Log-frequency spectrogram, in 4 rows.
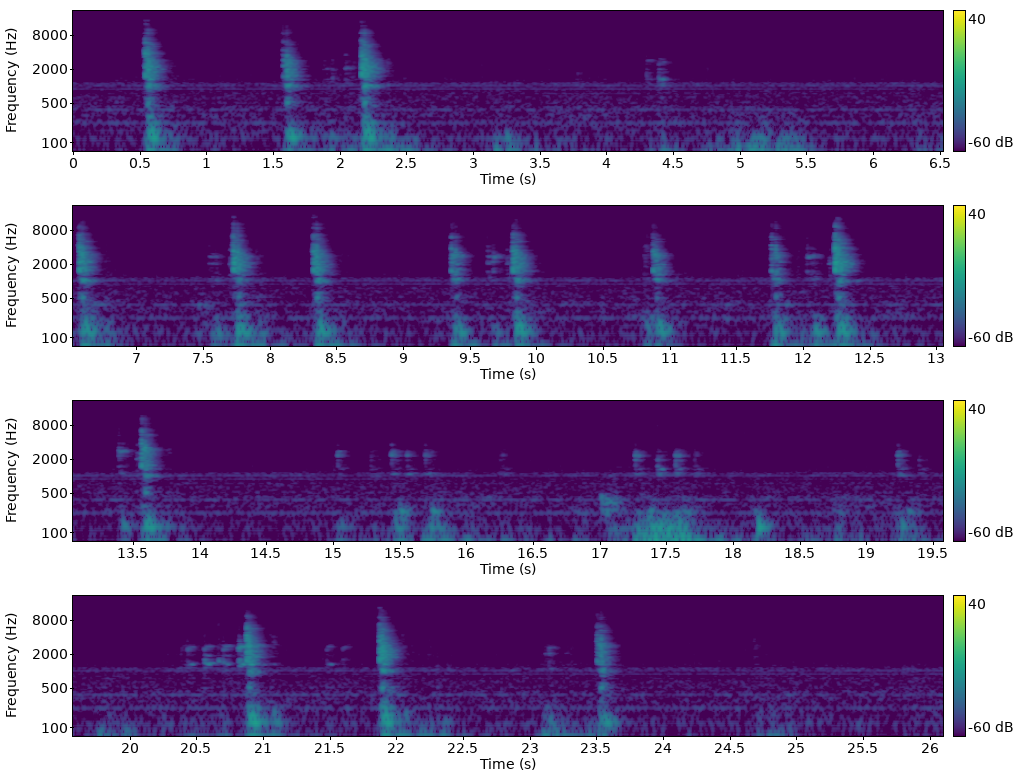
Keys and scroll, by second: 0.5 space, 1.5 space, 1.8 ctrl+z, 2.1 space, 4.2 c, 6.5 space, 7.5 ctrl+z, 7.6 space, 8.3 space, 9.6 ctrl+z, 9.7 space, 12.0 ctrl+z, 12.1 space, 13.3 ctrl+z, 13.5 space, 20.6 x, 20.8 space, 21.8 x, 21.8 space, 23.0 ctrl+z, 23.4 space.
